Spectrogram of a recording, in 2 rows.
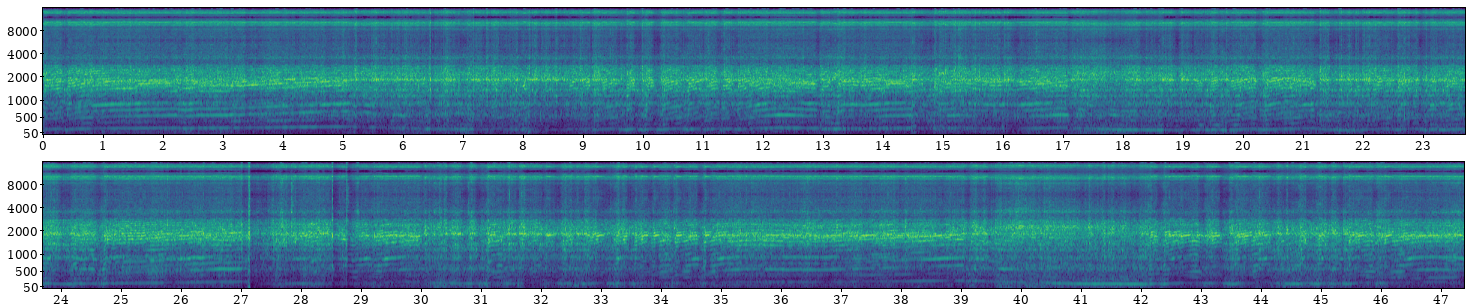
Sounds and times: Car: 0.0s - 47.3s.

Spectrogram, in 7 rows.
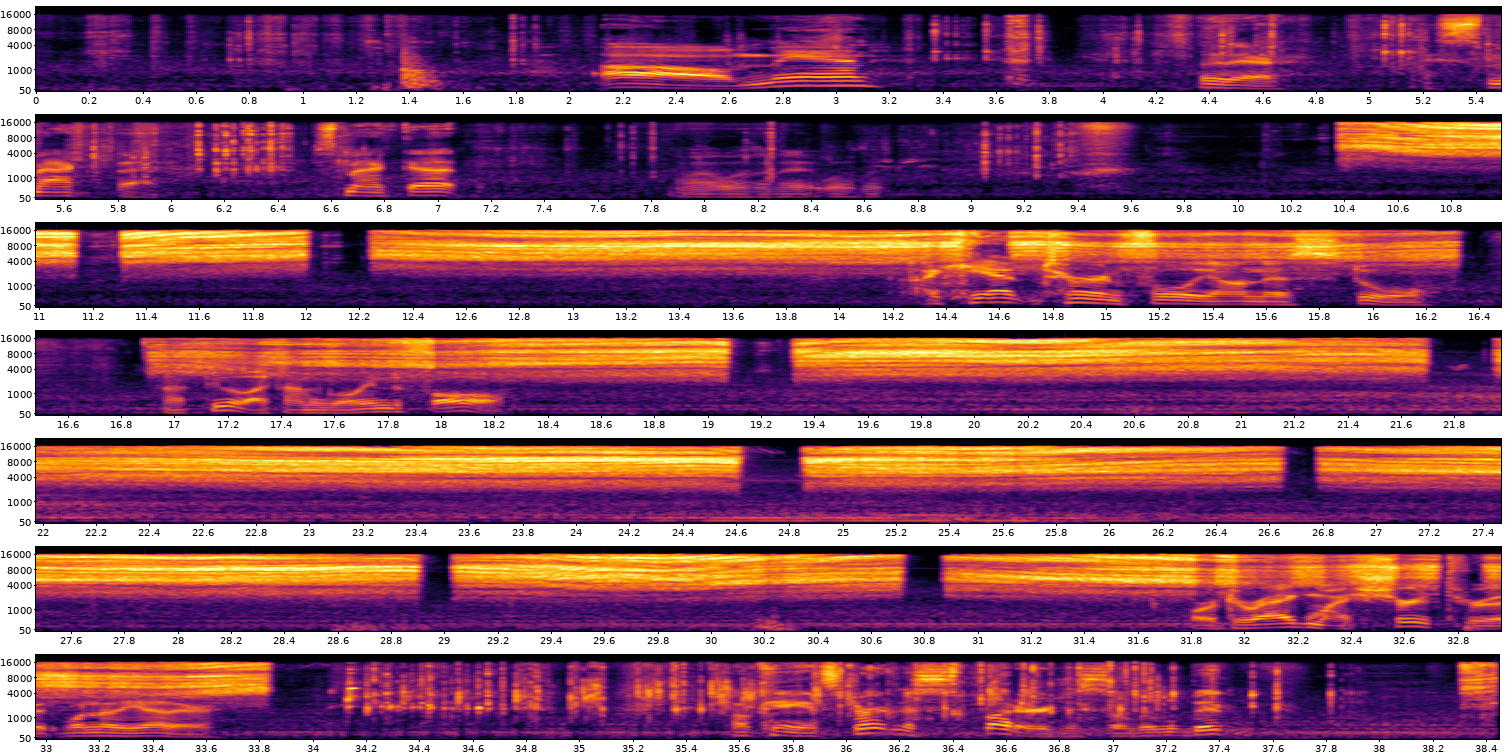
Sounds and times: Outside, urban or manmade: 0.0s - 38.4s
Vehicle: 0.0s - 38.4s
Speech: 2.1s - 3.2s, 4.4s - 6.0s, 6.6s - 7.1s, 7.9s - 8.7s, 14.3s - 16.3s, 17.0s - 18.3s, 31.8s - 33.7s, 35.6s - 37.5s.

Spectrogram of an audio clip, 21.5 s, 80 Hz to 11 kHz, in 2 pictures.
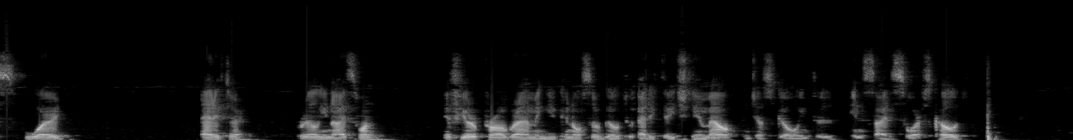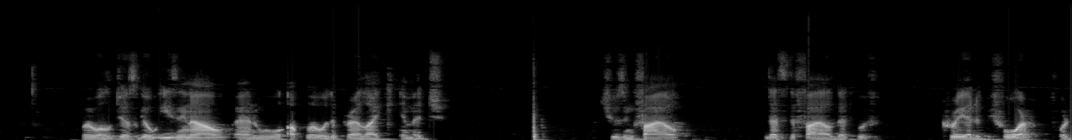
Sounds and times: Speech: 0.0s - 0.8s, 2.0s - 9.8s, 11.6s - 15.3s, 16.8s - 17.8s, 18.4s - 19.6s, 20.2s - 21.4s.

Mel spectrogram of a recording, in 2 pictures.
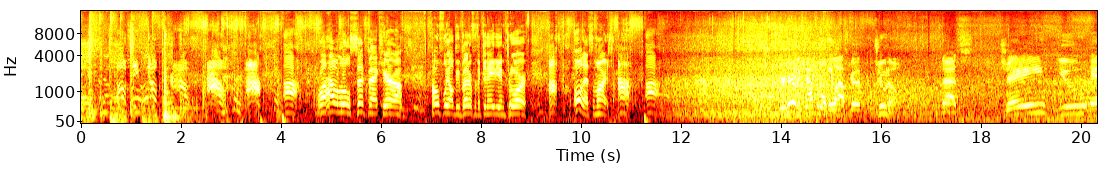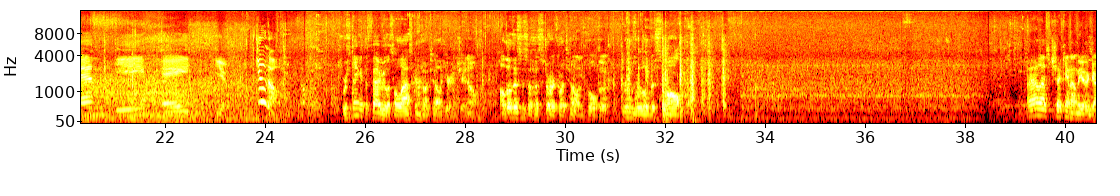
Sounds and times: Outside, urban or manmade: 0.0s - 40.6s.

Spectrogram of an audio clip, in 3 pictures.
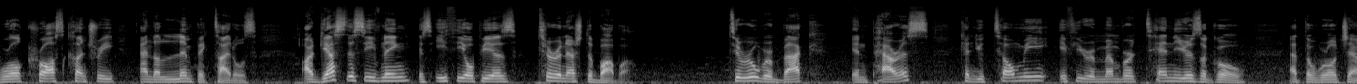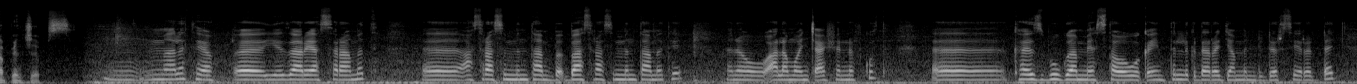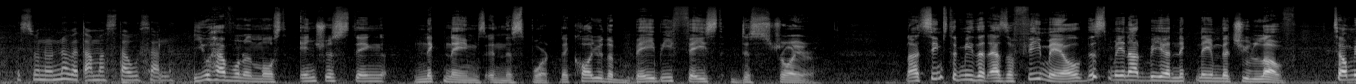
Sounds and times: Speech: 7.3s - 35.3s, 36.2s - 40.7s.

